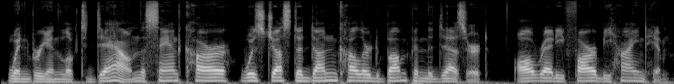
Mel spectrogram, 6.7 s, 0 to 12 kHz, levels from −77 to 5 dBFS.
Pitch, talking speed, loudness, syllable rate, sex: 110 Hz, 180 wpm, -18 LUFS, 4.3 syllables/s, male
